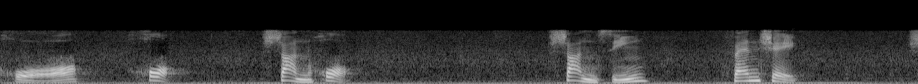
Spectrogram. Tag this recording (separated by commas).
Speech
